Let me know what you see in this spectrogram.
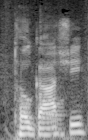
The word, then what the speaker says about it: Togashi: Togashi.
